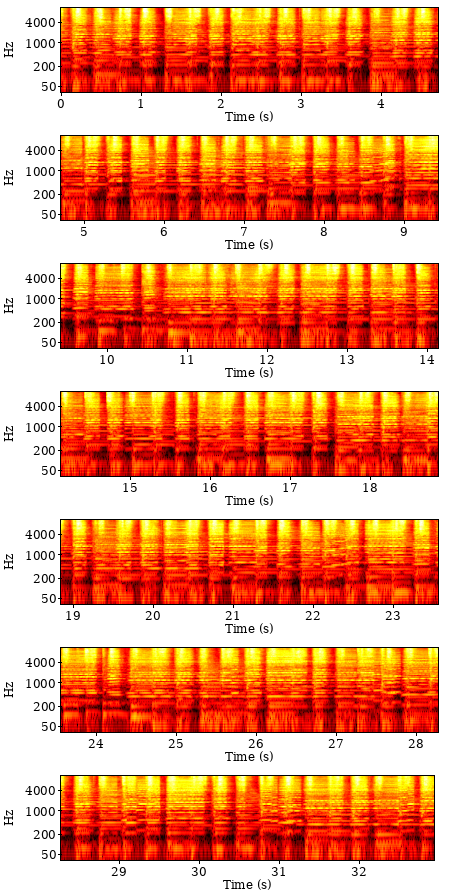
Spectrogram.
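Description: Accordion-led band music with a steady percussion beat, played without words.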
